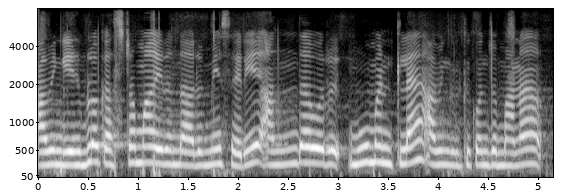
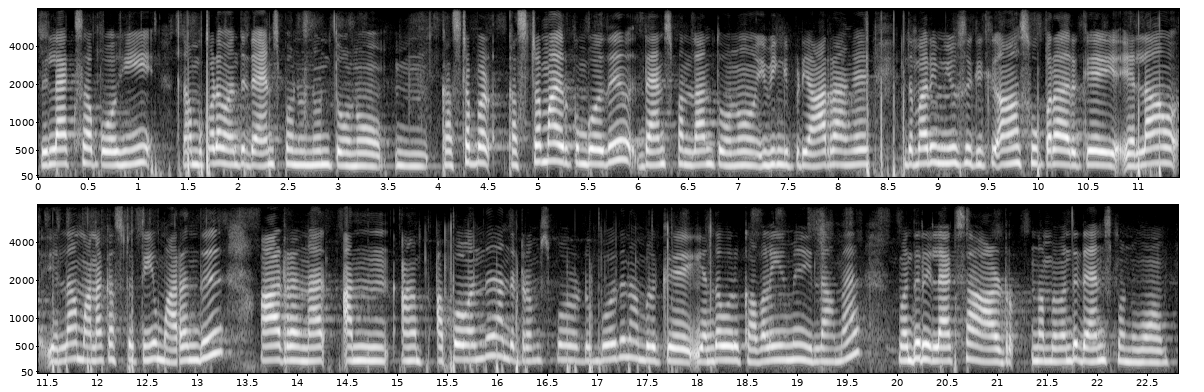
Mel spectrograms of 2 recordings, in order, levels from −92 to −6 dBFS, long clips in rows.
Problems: constant background noise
